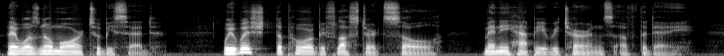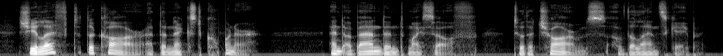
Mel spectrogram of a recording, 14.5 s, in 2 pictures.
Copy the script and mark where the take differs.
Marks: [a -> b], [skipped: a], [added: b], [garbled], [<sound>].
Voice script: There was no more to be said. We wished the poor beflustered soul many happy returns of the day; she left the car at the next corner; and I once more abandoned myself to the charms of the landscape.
There was no more to be said. We wished the poor beflustered soul many happy returns of the day; she left the car at the next corner; [dropout] and [skipped: I once more] abandoned myself to the charms of the landscape.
